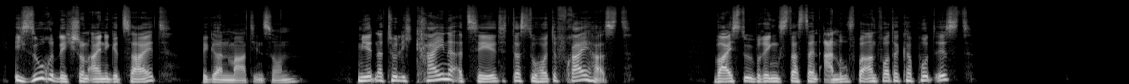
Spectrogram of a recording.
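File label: German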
